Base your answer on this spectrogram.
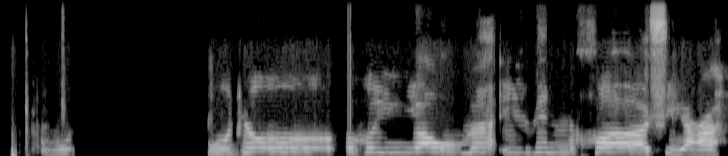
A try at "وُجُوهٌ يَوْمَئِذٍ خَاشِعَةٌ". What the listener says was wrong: இந்த ஹாவை நீட்டின அளவு தான் ஜீவன் நீட்டணும். ஆனா நீங்க ஹாவை சரியா நீட்டினீங்க, ஜீமை கூட நீட்டுறீங்க.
